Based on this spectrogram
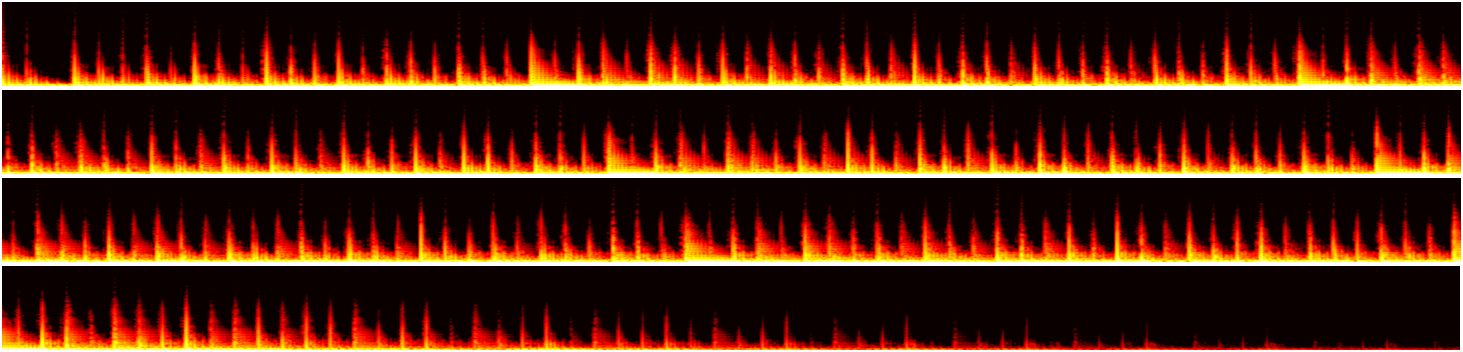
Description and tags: Guns in the parking lot Bass Loop
Cinematic bass synth pad.
drama, cinematic, parking, suspenseful, bed, Bass, Film, criminal, Bass-Synth-Loop, bakground, Loop, Movie, thriller, Synth, Score, pad, fear, tense, violence, warning, gank, tension, suspance, guns, danger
